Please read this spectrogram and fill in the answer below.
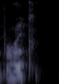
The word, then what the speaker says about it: Bruch: Trayvon Bruck, but it's spelled B-R-U-C-H.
